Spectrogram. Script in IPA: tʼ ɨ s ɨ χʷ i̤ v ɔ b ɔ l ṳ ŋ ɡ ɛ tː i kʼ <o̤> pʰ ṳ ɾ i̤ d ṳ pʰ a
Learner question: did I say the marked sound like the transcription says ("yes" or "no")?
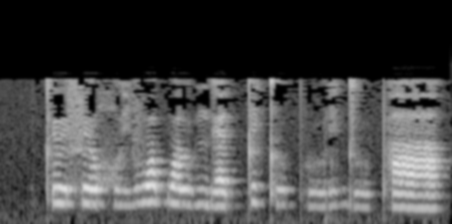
no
